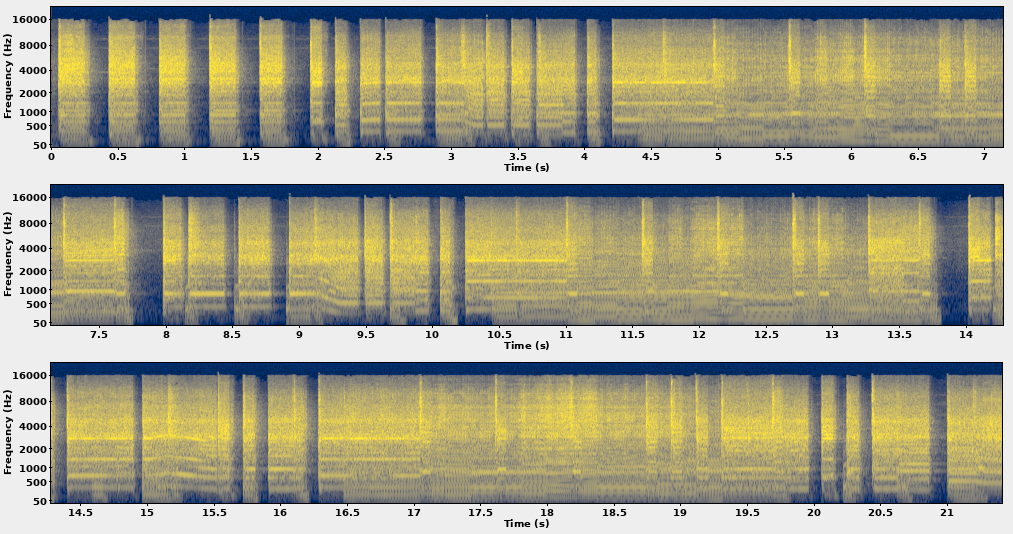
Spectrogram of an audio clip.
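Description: Whirring, buzzing mechanical tones from twelve repurposed devices and a portable sewing machine playing a pop song, a dense continuous stream of stepping pitched notes with rhythmic clicks and a couple of brief gaps.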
